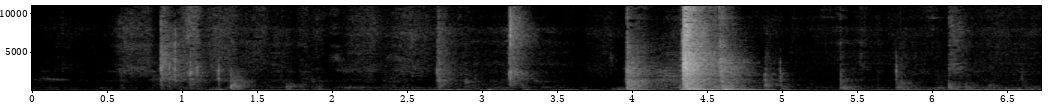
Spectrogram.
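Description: Interior door being handled and pushed shut: one loud knock of the door about four seconds in, among smaller knocks and rustles.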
